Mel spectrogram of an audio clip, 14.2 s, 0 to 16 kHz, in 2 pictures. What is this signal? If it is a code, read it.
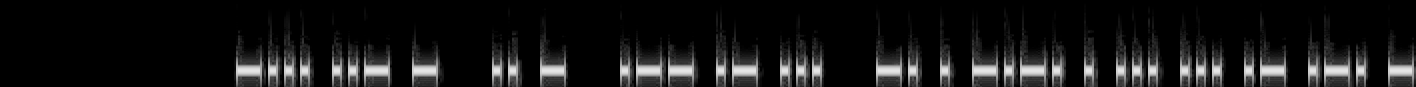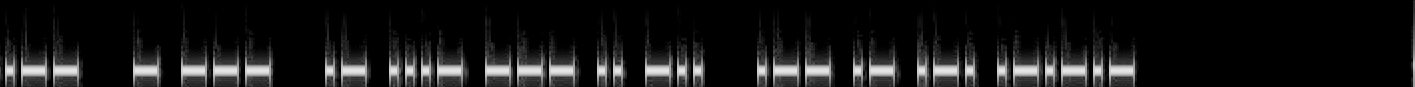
Morse code, heard as a keyed tone, about 30 wpm, 700 Hz. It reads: BUT IT WAS NECESSARY TO AVOID WAR.
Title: Sentences from Top 1000 Words - Review Part 6 - 30wpm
